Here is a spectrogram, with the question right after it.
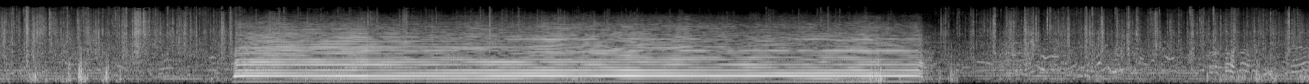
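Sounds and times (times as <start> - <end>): ship's horn blast: 2.3 - 9.4.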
